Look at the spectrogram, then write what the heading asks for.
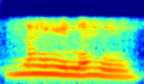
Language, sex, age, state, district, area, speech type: Hindi, female, 60+, Uttar Pradesh, Lucknow, rural, conversation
